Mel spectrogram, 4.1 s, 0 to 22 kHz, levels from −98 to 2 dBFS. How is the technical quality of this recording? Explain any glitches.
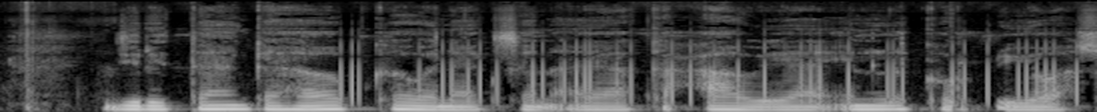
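The recording is marred by a train of clicks from 1.28 s to 4.04 s. It sounds like a fast, uneven ticking laid over the speech, roughly forty sharp pops at about 13.4 per second, peaking around 10 dB above the speech, so they stand out clearly and carry on through the pauses. Because the clicks share much the same shape but arrive at irregular intervals, the likely cause is electrical interference from nearby equipment or a faulty connection or power supply.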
